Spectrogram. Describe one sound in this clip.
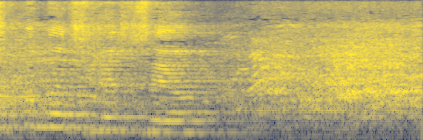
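A young man speaks into a microphone through loudspeakers.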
